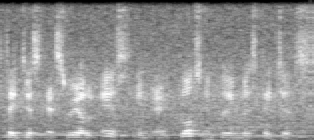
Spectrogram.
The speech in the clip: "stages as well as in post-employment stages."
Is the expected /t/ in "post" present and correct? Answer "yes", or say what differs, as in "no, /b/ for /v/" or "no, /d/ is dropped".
no, /t/ is dropped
